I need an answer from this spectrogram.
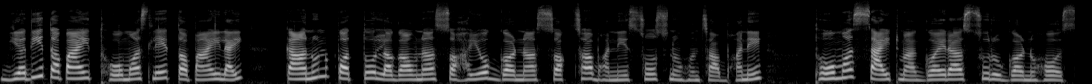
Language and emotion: Nepali, neutral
